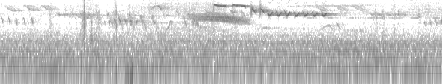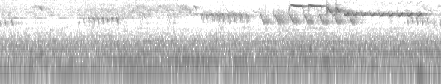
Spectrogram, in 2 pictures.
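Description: Small songbirds singing outdoors: twice a song of a high thin note dropping into a fast, even trill, with shorter trilled phrases in between.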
